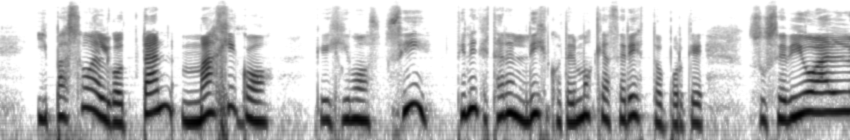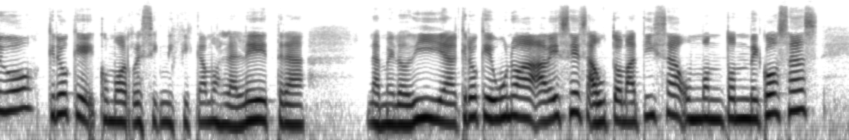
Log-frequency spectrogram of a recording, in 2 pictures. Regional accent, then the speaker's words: Ayacucho, Buenos Aires Province, Argentina; de Mendoza y de la provincia de Buenos Aires también por mi papá, que yo nací en Ayacucho y viví los primeros años allá, pero a la vez tenía mucho urbano de haber vivido en Buenos Aires.

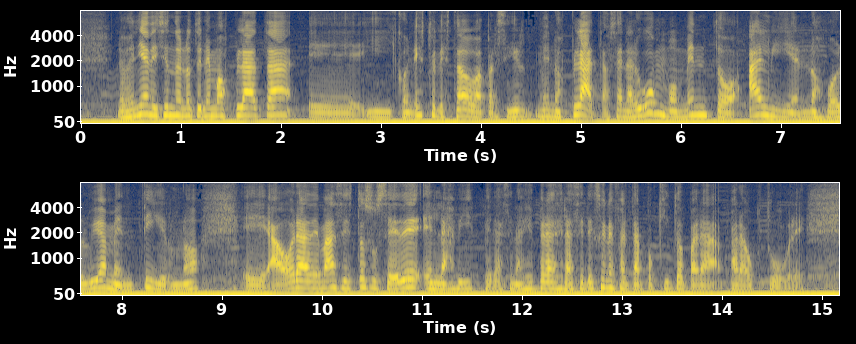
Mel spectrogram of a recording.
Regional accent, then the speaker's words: Argentina; Somos argentinos, somos periodistas argentinos

